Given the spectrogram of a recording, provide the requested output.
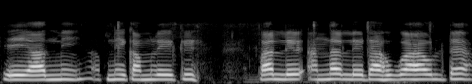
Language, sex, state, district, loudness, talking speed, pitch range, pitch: Hindi, female, Uttar Pradesh, Hamirpur, -15 LUFS, 140 wpm, 225-235 Hz, 230 Hz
